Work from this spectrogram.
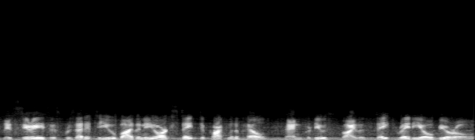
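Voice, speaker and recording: A man's voice: fairly high pitch, lively intonation, a little fast, phone-quality sound. A man reading a scripted introduction as the announcer of a 1940s radio series. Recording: thin, band-limited 1940s radio transcription. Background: music.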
